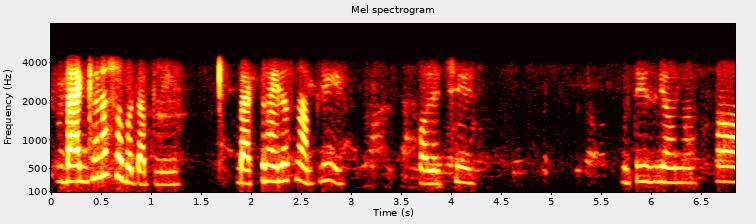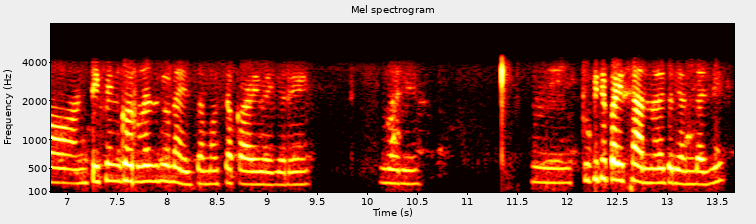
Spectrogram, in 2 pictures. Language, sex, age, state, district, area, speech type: Marathi, female, 18-30, Maharashtra, Nashik, urban, conversation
